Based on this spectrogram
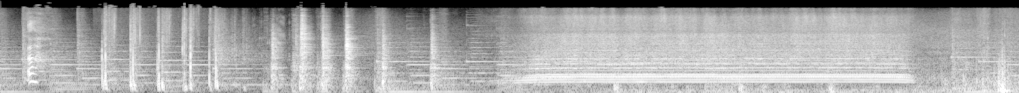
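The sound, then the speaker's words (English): A train clatters along the rails with a quick run of sharp clacks, then a long, steady whistle blows for several seconds before the rumble returns. No one speaks. “Oh, we're on a train!”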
